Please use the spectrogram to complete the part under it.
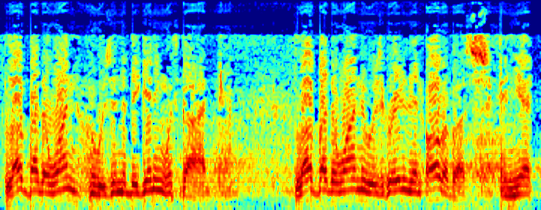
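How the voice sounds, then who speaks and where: Humble, devoted biblical disciple, male actor, solemn deliberate delivery, church drama, lo-fi sound with faint noise. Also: mid-range voice, close to an everyday voice. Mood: humble, reverent. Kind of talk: church stage monologue.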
